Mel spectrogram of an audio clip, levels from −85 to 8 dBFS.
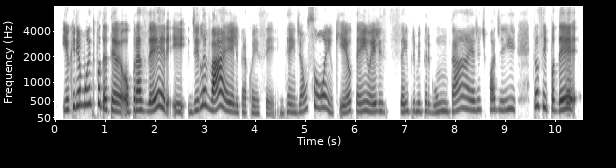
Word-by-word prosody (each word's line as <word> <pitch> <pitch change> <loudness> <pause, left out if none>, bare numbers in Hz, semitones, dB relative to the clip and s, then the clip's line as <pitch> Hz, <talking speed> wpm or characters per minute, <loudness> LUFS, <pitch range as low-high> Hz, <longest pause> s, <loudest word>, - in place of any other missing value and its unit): E 260 - +1
eu 270 - +1
queria 355 +2 +3
muito 410 +2 -2
poder 420 -11 +3
ter 240 -6 +3
o - - +3
prazer, 260 +6 +4
e 215 - -3
de 215 +6 -4
levar 315 -3 +5
ele 215 -4 0
pra 190 0 -9
conhecer, 175 -4 -11
entende, 195 +2 -8
é 215 - -5
um 255 - -9
sonho 315 - -3
que 185 - -6
eu 210 +5 0
tenho. 230 0 -1
Ele 220 +1 -2 0.2
sempre 230 +2 -6
me 225 0 -8
pergunta: 220 +1 -8
"Ai, 280 +1 -3
a 255 - -3
gente 265 +1 -12
pode 265 -2 -6
ir?" 275 +2 -7 0.3
Então, 360 +1 -2
assim, 345 -3 -2
poder 265 +1 +4
245 Hz, 190 wpm, -21 LUFS, 215-285 Hz, 0.3 s, levar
